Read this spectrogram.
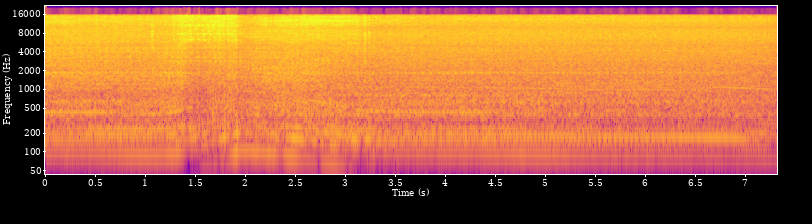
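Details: Nissan SR20DET turbo four idling with a fast, uneven ticking over the exhaust note; owner suspects an exhaust leak where the T28 turbo flange bolts to the manifold.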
